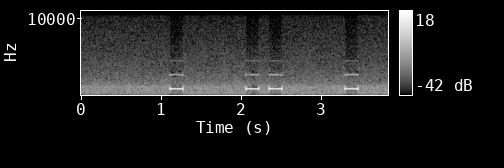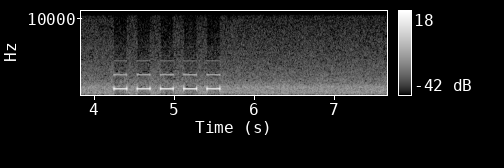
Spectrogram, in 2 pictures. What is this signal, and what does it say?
Beep code, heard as beeps, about 910 Hz. 1-2-1-5.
